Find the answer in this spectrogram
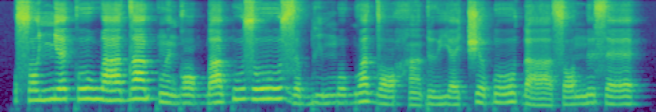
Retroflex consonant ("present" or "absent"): absent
